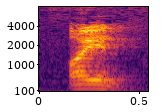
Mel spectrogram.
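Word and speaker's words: when: হবে, এটা হবে ওয়ার্ড, অর্থাৎ হটা উচ্চারণ হবে না, এটা উচ্চারণ হবে না, ডিরেক্টলি আপনার উচ্চারণ হবে ওয়াট। আর এটা অয়ার, এটা হচ্ছে ওয়াই, এটা হচ্ছে উইচ, এটা হচ্ছে অয়েন। এইভাবে আপনাদেরকে উচ্চারণ করতে হবে।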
